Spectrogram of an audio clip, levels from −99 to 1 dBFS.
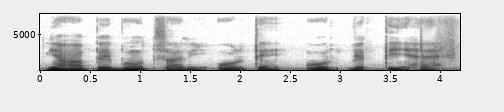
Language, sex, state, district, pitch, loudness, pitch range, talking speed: Hindi, male, Rajasthan, Jaipur, 125 Hz, -17 LUFS, 120-130 Hz, 115 wpm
